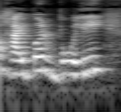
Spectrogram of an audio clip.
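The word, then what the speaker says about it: hyperbole: Yes guys, इसको हाइपरबोली pronounce करते हैं।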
